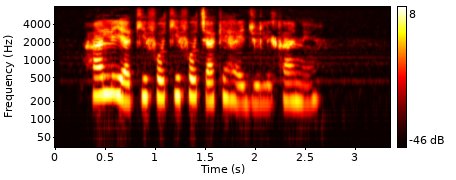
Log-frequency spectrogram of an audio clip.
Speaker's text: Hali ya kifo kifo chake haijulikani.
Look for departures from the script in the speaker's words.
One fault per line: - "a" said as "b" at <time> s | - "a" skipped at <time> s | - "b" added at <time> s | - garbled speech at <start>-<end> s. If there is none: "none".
none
